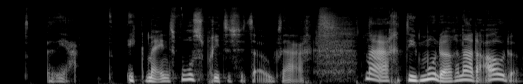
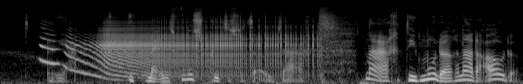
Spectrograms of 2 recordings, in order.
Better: first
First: none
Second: door banging; loud; until 3.5 s; peak 4 dB above the speech

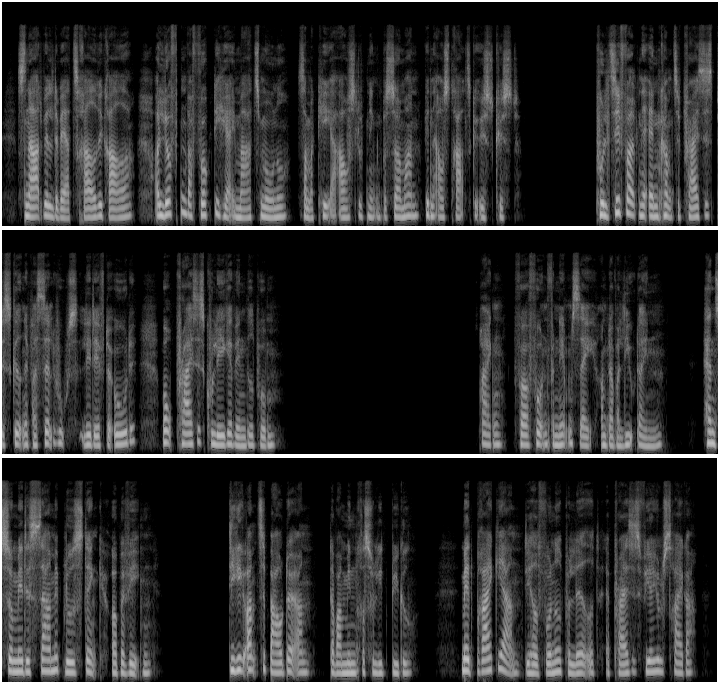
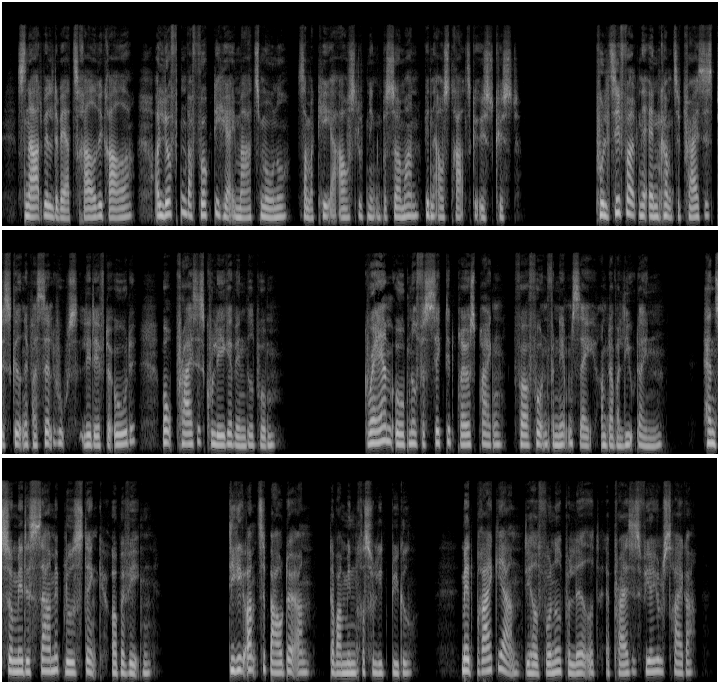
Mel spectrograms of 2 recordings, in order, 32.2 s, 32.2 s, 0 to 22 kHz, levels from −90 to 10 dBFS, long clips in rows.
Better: second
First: audio cutting out; at 16 s for 2.5 s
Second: none

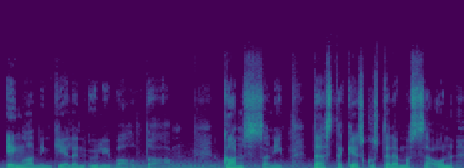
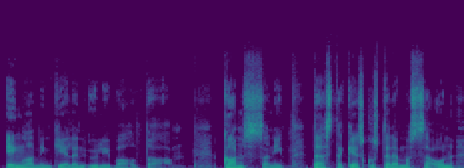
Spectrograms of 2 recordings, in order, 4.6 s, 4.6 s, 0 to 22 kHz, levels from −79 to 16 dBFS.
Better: second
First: wind noise on the microphone; occasional gusts; 20 dB below the speech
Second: none

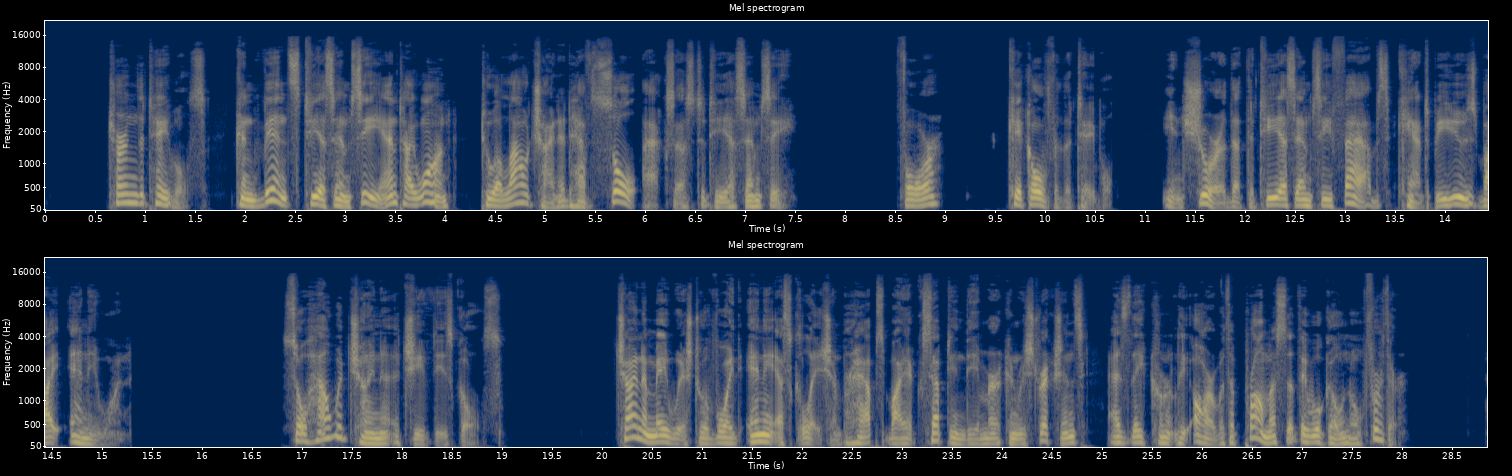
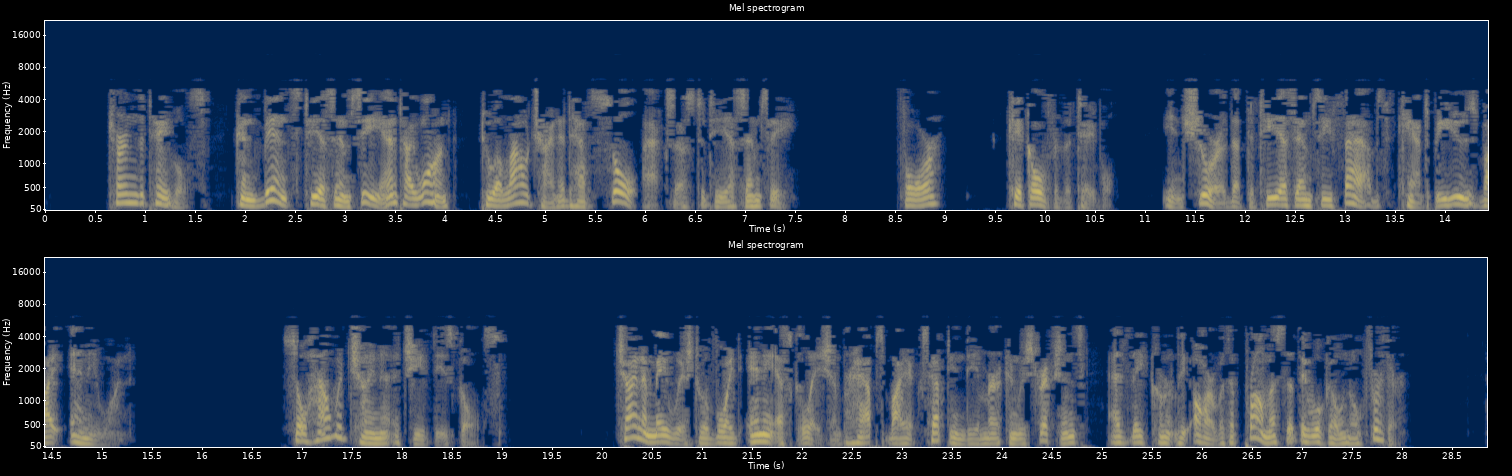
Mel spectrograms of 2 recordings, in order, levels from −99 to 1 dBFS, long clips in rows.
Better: first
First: none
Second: garbled, watery; badly; nothing above 4 kHz

